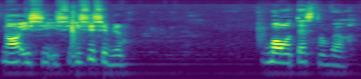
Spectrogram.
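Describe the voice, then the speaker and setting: A woman's voice: medium pitch, steady tone, moderate pace, a little mellow, slight background noise. A young woman from France vlogging casually into a small mic, chatting about her outfit and slipping English words into her French. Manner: chatty, mixes in English words, laughs at herself. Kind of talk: casual vlog chat. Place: at home getting ready, then out in the street and metro.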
